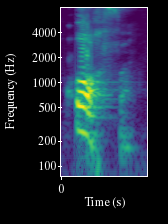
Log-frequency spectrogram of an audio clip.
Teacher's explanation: é uma paroxitona penúltima sílaba é a sílaba tônica e ela termina em an a con não a da regra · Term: paroxítona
